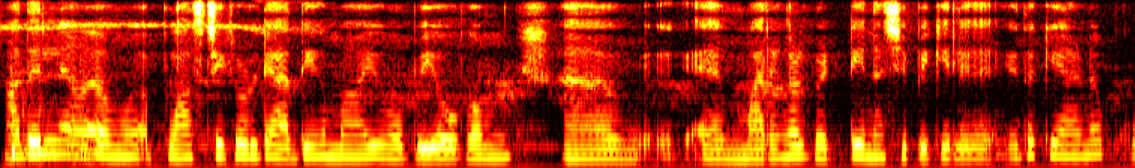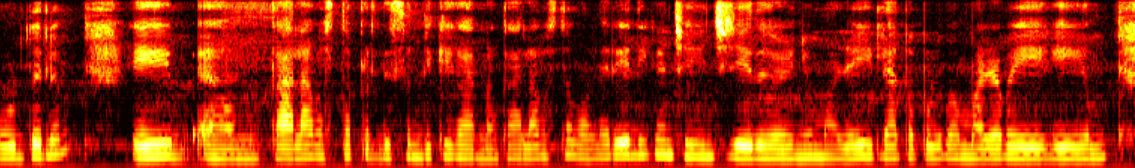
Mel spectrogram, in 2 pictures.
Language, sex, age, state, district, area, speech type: Malayalam, female, 30-45, Kerala, Thiruvananthapuram, urban, spontaneous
